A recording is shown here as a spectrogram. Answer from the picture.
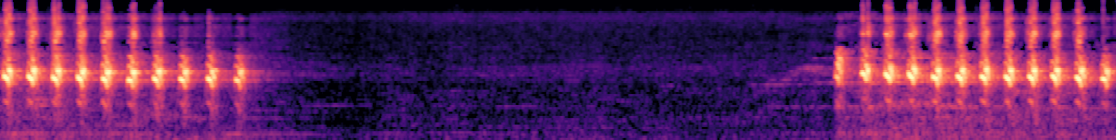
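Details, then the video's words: Two bursts of rapid, ringing chip notes from a trao trảo bird, each about a second long, with a quiet pause between them. "tiếng chim trao trảo"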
